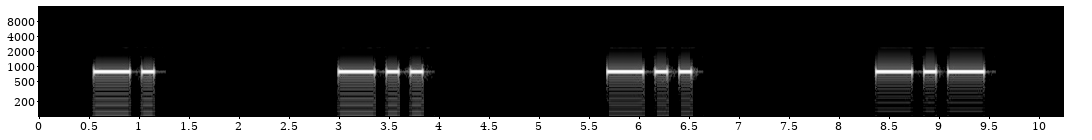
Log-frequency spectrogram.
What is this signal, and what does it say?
Morse code, heard as a keyed tone, about 10 wpm, 800 Hz. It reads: N D D K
